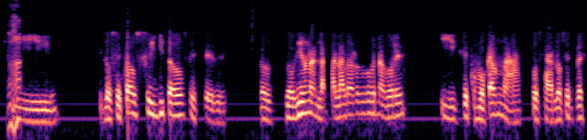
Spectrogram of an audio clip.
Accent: Querétaro, Mexico; Esto pues lo tiene con muy buena idea de lo que somos los queretanos

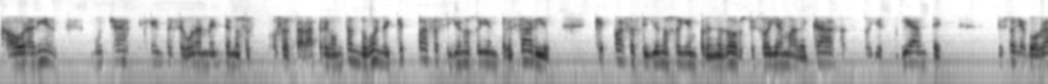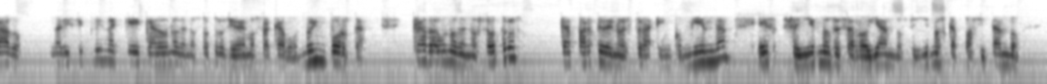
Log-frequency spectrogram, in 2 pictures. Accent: Mexico; es algo que nos caracteriza nosotros como mexicanos.

